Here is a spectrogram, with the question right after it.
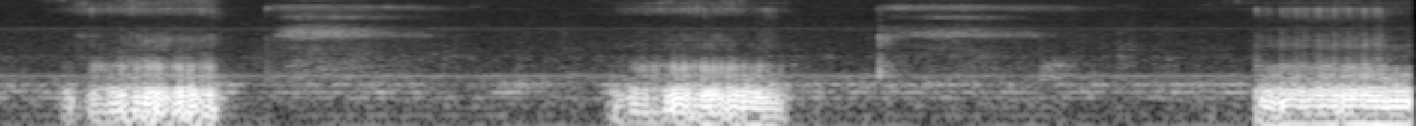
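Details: Pet cat snoring while sleeping on a pillow indoors after a fun day at home: deep, rumbling snores about every three seconds, each lasting around a second, with faint high whistling breaths between them.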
